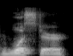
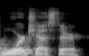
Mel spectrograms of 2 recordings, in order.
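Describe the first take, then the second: First: The name is said with letters dropped. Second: The name is sounded out letter by letter. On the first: This is how people there say it. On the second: This is how it is written.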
